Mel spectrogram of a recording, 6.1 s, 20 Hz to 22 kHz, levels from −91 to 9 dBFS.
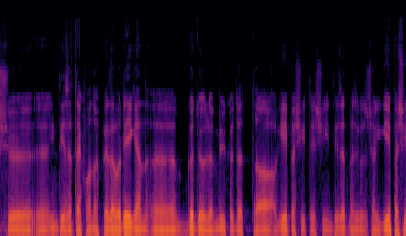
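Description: Nothing here counts as a fault; the speech simply comes through Opus voice compression running at 24 kbps in hybrid mode with the full band kept, and the coding leaves only a light touch on the sound.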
